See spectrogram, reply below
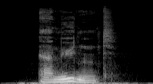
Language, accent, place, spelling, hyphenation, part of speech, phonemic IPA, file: German, Germany, Berlin, ermüdend, er‧mü‧dend, verb / adjective, /ɛɐ̯ˈmyːdn̩t/, De-ermüdend.ogg
- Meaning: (verb) present participle of ermüden; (adjective) tedious, tiring, fatiguing, exhausting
